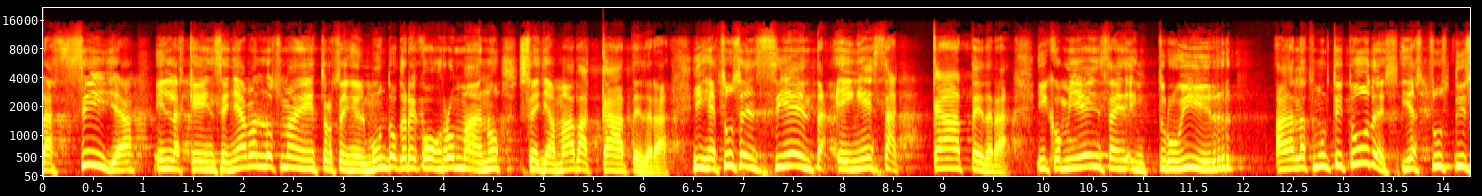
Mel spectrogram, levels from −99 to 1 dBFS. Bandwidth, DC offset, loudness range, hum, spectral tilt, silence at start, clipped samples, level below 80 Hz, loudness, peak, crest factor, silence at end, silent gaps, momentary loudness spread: 15 kHz; under 0.1%; 1 LU; none; -3.5 dB/octave; 0 s; under 0.1%; -62 dBFS; -14 LUFS; 0 dBFS; 14 dB; 0 s; none; 4 LU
